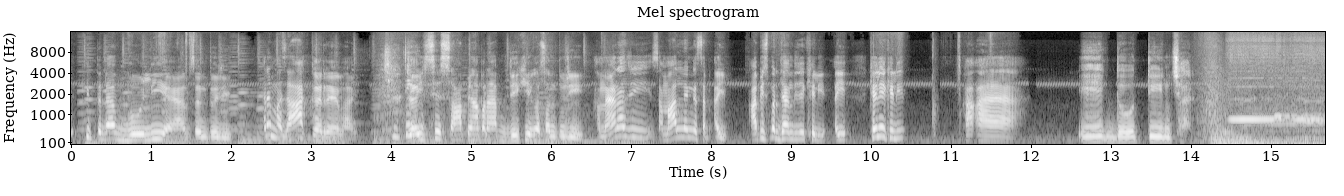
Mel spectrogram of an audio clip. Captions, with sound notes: You are too naive, Ms. Santo. I was just joking. - Cheetah. - If there is a snake spotted here... ...I'll manage it well. Come on, focus on the game. Your turn. [exclaims] One, two, three, four. [eerie music]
